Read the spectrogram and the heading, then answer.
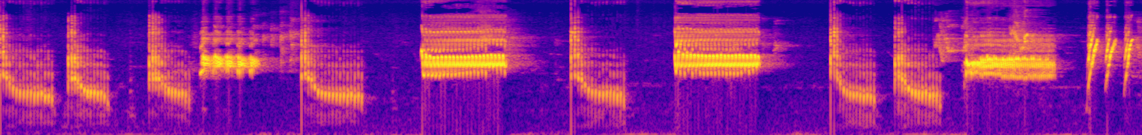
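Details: Asian pied starling's vigorous song for tutoring juvenile birds: loud grating screeches roughly once a second alternating with sharply falling whistled notes, a harsh, repetitive pattern.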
